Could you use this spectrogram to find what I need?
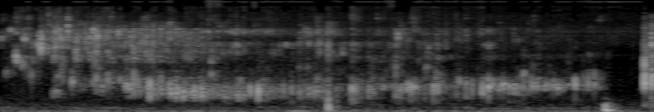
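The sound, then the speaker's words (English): A lemon and strawberry apple cider vinegar beverage pours steadily into a glass, a continuous splashing trickle with a few brief clinks and bumps, fairly quiet, with no one speaking. “So let's pour this one in.”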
